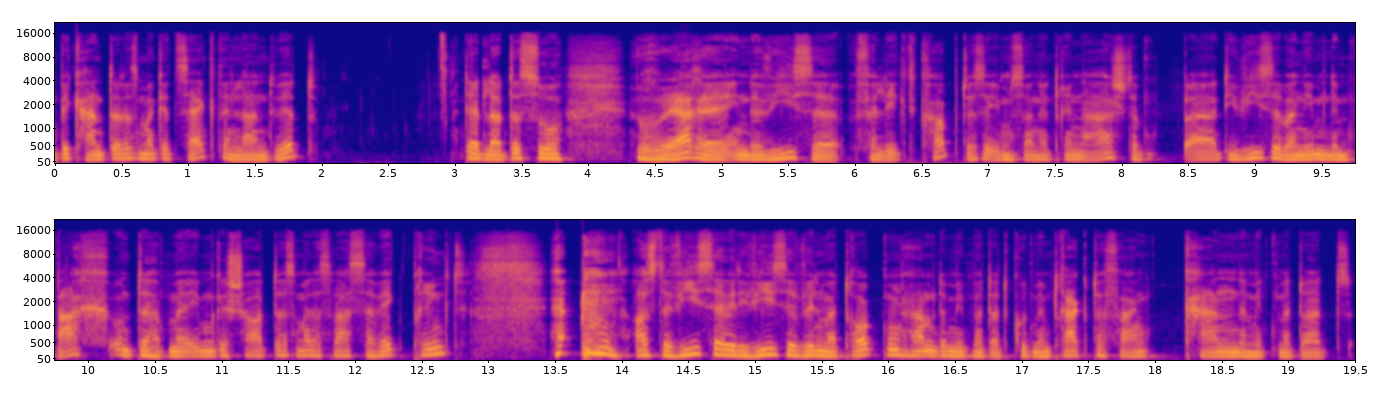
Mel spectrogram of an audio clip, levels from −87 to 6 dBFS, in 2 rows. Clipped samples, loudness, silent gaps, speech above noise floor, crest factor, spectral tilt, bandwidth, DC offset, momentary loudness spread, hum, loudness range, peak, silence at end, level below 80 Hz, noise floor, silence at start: under 0.1%; -18 LUFS; none; 47 dB; 18 dB; -5 dB/octave; 17 kHz; under 0.1%; 9 LU; none; 5 LU; 0 dBFS; 0.05 s; -56 dBFS; -64 dBFS; 0 s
